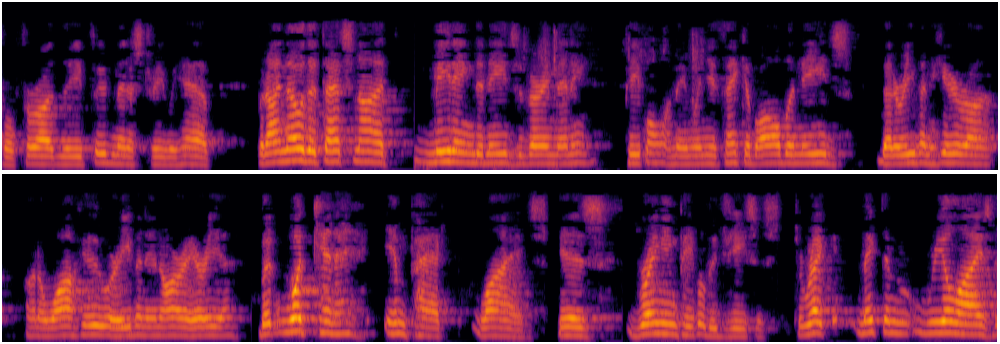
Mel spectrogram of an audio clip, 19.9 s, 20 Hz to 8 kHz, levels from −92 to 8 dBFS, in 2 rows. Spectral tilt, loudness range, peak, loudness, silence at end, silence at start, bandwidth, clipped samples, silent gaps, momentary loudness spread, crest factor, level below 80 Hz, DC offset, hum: -11 dB/octave; 4 LU; -2 dBFS; -23 LUFS; 0 s; 0 s; 5.6 kHz; under 0.1%; none; 15 LU; 22 dB; -72 dBFS; under 0.1%; none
